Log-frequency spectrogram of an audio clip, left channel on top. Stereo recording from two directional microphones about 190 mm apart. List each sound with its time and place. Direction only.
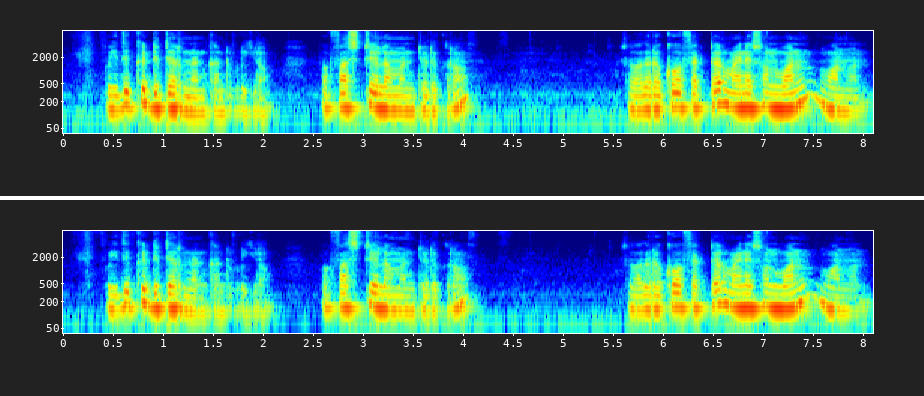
0.4 s speech: 40° left (ahead or behind)
5.6 s speech: 40° left (ahead or behind)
